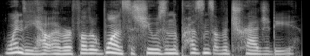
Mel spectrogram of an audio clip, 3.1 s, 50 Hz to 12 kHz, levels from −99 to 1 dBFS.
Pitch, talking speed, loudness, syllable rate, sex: 210 Hz, 270 wpm, -18 LUFS, 7.2 syllables/s, female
